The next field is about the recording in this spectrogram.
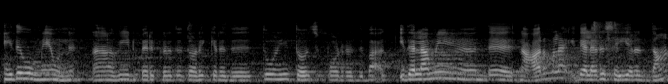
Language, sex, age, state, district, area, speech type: Tamil, female, 18-30, Tamil Nadu, Thanjavur, rural, spontaneous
